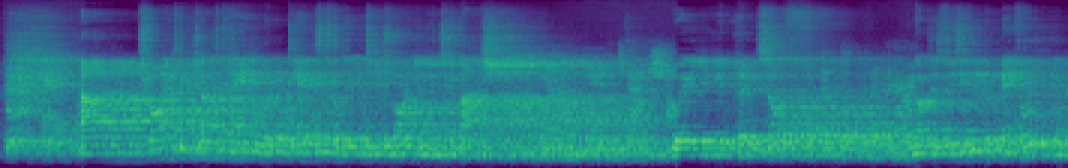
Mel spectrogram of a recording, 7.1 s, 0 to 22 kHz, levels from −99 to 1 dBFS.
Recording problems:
room echo; strong; dies away in 2.8 s
off-mic speech; far
thin; very; fading below 350 Hz
wrong speed and pitch; too fast and too high; 1.5 times normal speed
squashed, flat; somewhat, background pumping
voice in the background; loud; throughout; 9 dB below the speech

